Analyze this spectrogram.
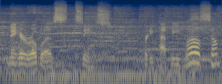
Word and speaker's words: Robles: Fighting out of San Juan, Puerto Rico, La Chica de Hola, Hola, Nahir Robles. See, I was going to tell you guys, you got to roll your R, but Shane did it for you.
